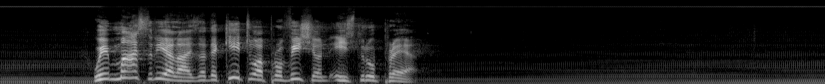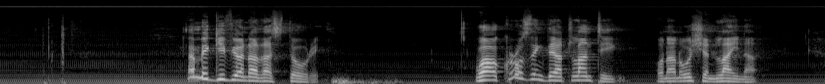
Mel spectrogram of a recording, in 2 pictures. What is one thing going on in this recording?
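A man preaches with animation through a microphone and loudspeakers, pausing between bursts.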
